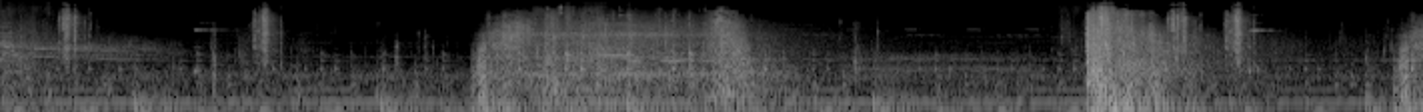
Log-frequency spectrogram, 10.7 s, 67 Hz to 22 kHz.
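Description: Gunfire in the Red Dead Redemption video game on PS3: several sharp shots and longer bursts of firing scattered through the scene, loud and close over a steady background hum, with no talking.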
